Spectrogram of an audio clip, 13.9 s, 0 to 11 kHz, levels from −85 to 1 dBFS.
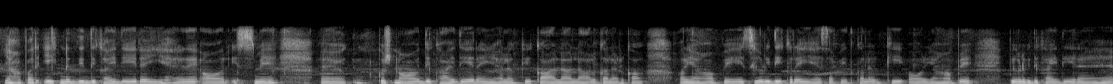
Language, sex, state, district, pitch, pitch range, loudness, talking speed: Hindi, female, Chhattisgarh, Rajnandgaon, 195 Hz, 195-205 Hz, -30 LUFS, 175 wpm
